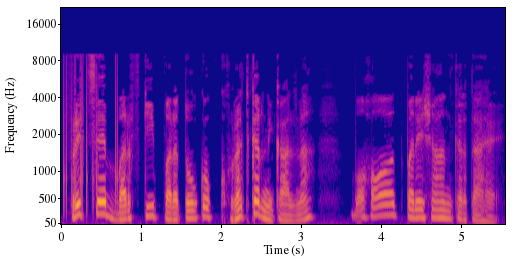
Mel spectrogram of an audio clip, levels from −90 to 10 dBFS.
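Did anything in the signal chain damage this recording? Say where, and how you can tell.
Yes, two things got at it. The whole clip has plainly audible codec damage. Nothing comes through above 9 kHz, so the speech sounds dull and smeared, with that watery, fizzy edge on the sibilants. That's most likely AAC compression, AAC-LC at a low bitrate. What I'm hearing fits something around 32 kbps. At that rate the encoder pulls the cut-off down and quantises the spectrum coarsely against its hearing model, which is where the smear comes from.

Right at the start there's a train of clicks, running from about 0.04 to 0.72 s and ending just before "बर्फ की परतों को". That's roughly ten similar clicks at an uneven pace, averaging about 15 a second, and they sit around 15 dB above the speech. Repeated same-shaped pulses like that point to something injecting spikes upstream, likely interference from nearby equipment or a dodgy connection or power supply in the analogue wiring. 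I can't tell which from the sound alone.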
